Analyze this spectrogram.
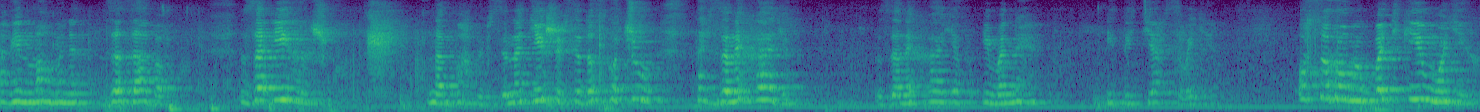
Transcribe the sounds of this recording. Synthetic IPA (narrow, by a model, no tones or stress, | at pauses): ɐʋʲinmɑwmenɛzɐzɑbɐwkʊ̥ | zɐʔiɦɾɐʃkʊ̥ | nɐbɑʋɪwsʲɐnɐtʲiʃɪwsʲɐd̪ɔskɔt͡ʃut̪ɑjzɐnɪxɑjɐw | zɐnɪxɑjɐwimenɛ | id̪ɪtʲːasʋɔjɛ | ɔsɔɾɔmɪwbɐtʲkʲiwmɔjix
